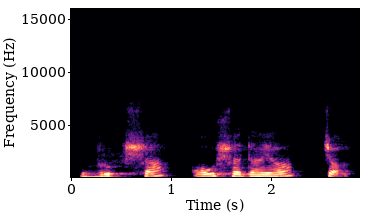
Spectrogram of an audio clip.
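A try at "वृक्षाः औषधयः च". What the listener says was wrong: You don't drop the visarga. Shaha Aushadayaha. Not Aushadaya. It is Aushadaya. There's a mistake also there. One extra vertical stroke. Aushadayaha. Not O. You're saying O. It is O. Aushadayaha.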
